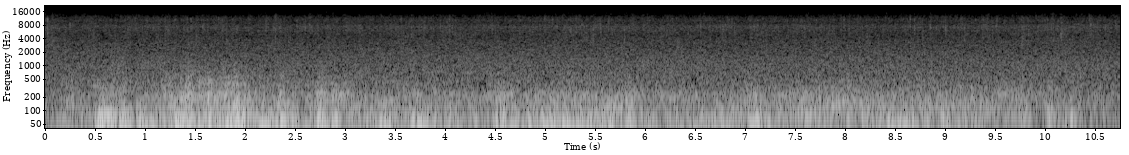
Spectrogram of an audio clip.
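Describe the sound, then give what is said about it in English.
A thunderclap rolls around cliffs, a deep rumble that swells early on and then settles. Steady rain continues through the rest, with no voices. “Another thunderclap rattled around the cliffs like a natural auditorium,”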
